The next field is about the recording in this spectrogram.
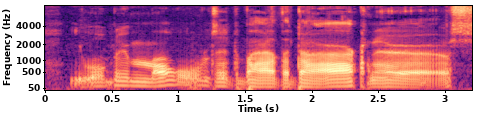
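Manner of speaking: low, slow booming voice, muffled as into a cup. Playing a father raising child Banes, speaking to his child: Bane voice. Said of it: "why are you talking like that?".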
